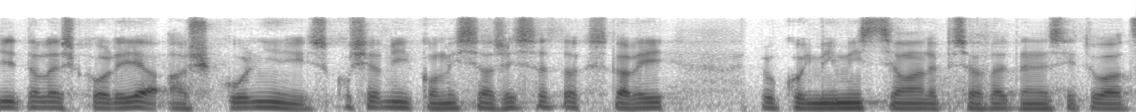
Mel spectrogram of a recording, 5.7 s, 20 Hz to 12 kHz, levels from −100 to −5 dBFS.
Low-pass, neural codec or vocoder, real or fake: 7.2 kHz; codec, 16 kHz, 0.8 kbps, ZipCodec; fake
